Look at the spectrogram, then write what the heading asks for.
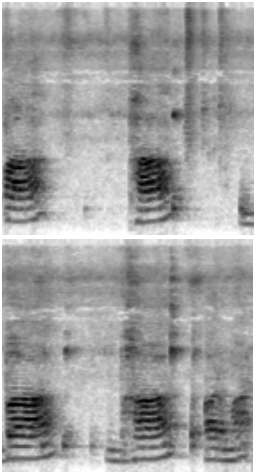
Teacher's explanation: ये होंठ से बोले जा रहे, बिना ओंठों को जोड़े आप बोल नहीं सकते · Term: ओष्ठ से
